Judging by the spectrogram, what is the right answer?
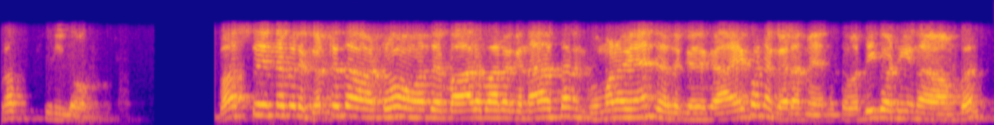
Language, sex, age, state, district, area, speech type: Sindhi, male, 60+, Gujarat, Kutch, rural, conversation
